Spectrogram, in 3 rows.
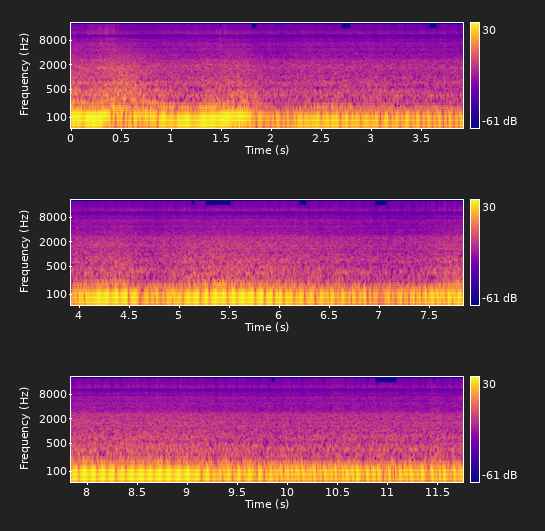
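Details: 1965 Chrysler 300 383 V8 after 17 years sitting in California desert, just revived: deep lumpy idle rising and sagging with throttle; smoke from leaked oil burning off, holed radiator spraying water; owner suspects timing slightly off.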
